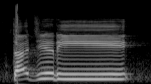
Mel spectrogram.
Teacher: اس میں بھی جیم حرف قلقلہ سے ہے تو اس میں بھی قلقلہ کریں گے، آواز لوٹ کر آئے گی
